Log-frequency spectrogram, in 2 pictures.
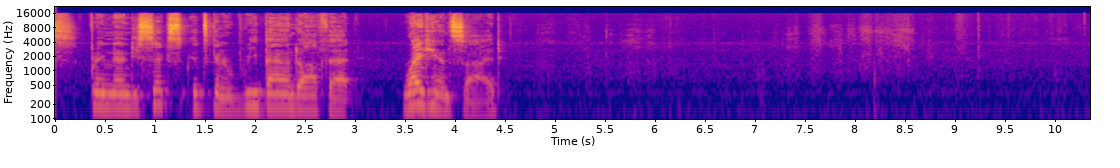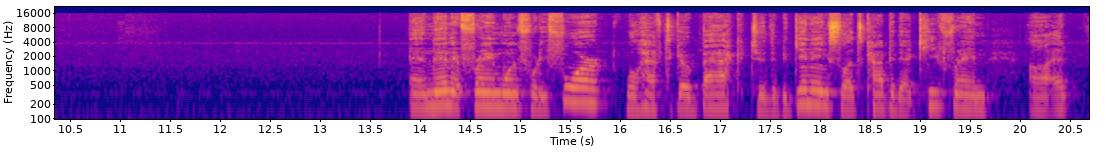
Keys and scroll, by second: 19.3 ctrl+c.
